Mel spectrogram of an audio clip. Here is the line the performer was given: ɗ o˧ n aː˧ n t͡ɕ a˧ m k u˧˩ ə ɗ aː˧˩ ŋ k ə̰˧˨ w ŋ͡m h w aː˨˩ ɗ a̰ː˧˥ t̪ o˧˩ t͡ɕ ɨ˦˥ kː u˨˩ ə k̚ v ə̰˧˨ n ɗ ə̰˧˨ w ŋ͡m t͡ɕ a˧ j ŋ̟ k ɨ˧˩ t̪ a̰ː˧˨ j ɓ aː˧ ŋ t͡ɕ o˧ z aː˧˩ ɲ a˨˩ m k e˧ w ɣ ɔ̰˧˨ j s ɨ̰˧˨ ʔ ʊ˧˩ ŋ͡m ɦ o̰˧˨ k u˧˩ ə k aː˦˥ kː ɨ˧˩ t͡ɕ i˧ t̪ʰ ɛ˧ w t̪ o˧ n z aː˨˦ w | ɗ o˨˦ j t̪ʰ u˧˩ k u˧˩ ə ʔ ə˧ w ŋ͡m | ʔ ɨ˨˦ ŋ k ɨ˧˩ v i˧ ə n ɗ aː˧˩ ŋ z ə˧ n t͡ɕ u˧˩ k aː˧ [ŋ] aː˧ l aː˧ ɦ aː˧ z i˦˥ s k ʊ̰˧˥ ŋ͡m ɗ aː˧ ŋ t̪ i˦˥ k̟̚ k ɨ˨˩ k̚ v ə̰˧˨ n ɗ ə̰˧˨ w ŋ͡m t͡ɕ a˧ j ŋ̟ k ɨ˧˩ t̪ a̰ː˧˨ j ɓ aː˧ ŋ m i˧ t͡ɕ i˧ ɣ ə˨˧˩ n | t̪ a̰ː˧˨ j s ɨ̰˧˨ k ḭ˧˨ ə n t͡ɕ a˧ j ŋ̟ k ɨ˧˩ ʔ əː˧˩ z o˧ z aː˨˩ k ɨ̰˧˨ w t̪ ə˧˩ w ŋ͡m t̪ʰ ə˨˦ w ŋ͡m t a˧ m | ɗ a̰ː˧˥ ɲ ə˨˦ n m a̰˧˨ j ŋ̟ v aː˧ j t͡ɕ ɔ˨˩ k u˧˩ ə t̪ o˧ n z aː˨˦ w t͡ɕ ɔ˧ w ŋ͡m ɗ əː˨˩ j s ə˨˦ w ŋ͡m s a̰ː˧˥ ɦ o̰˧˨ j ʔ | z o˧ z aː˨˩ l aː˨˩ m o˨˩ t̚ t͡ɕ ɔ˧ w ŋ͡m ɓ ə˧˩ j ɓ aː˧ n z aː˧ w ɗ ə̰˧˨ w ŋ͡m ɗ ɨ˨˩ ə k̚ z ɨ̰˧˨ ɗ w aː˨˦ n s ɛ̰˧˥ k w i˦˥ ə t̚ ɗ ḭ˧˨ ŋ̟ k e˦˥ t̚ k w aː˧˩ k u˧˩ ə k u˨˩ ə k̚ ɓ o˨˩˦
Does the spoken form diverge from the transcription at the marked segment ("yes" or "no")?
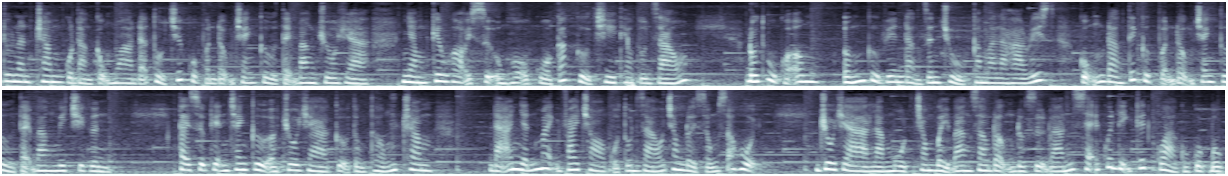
yes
